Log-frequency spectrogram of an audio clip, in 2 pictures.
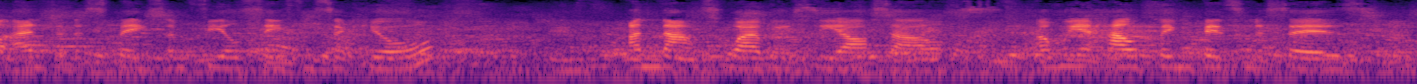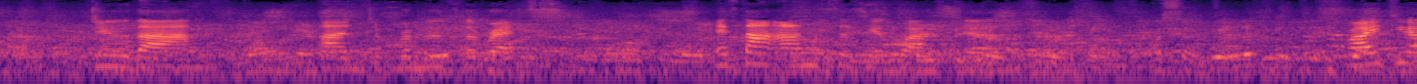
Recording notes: This episode is an interview captured from The Blockchain Futurist 2022 Conference in Toronto.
